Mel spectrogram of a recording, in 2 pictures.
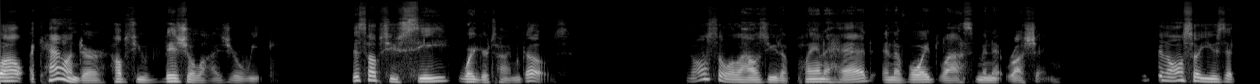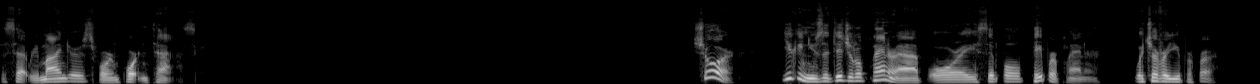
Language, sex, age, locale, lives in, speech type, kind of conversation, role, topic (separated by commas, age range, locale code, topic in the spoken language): English, male, 50-54, en-US, United States, read, expert-assistant, expert, How can time management skills be improved?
